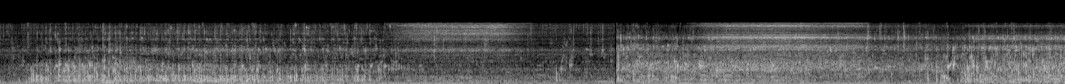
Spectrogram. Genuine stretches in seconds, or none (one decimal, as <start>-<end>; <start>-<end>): 0.0-10.7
